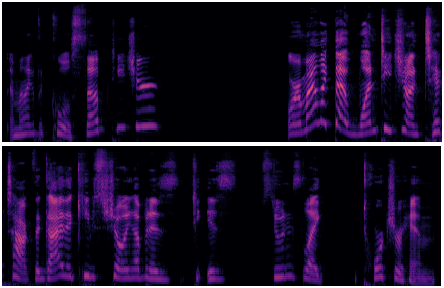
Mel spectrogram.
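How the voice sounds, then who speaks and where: A woman's voice: on the high side, sharp tone, no room sound. A woman live streamer chatting informally and slangily with her audience while reacting to a game. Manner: informal, slangy, talking to chat.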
